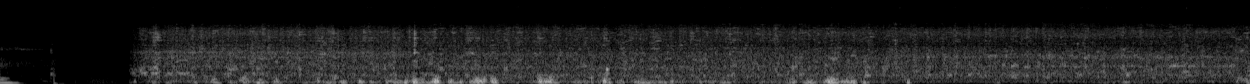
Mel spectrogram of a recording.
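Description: An irrigation tubewell pumping: water gushing from the outlet pipe into a concrete tank, over the steady mechanical run of the pump. The sound starts suddenly about a second in, after a moment of near silence.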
